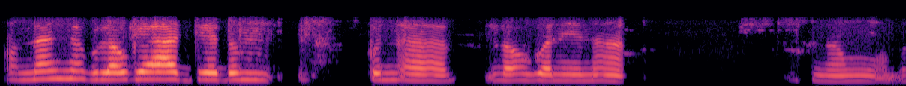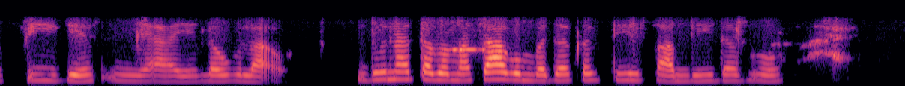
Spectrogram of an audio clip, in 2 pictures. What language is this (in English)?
Manipuri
